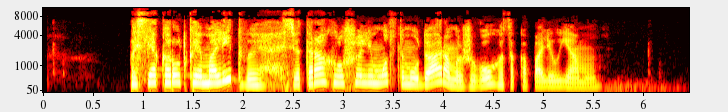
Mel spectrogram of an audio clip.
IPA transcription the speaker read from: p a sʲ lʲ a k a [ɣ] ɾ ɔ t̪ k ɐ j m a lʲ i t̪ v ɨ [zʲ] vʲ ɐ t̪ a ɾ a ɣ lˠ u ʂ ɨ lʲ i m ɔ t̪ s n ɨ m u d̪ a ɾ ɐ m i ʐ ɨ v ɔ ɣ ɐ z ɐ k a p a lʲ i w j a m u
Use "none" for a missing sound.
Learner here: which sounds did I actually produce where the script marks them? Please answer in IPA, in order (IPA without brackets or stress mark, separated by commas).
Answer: none, sʲ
